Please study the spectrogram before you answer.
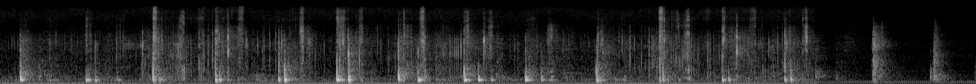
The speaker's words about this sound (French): Et il monte les escaliers de bois poussiéreux.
